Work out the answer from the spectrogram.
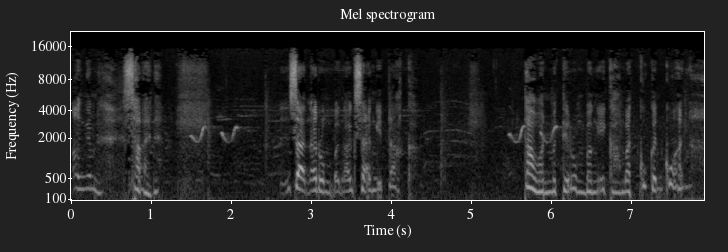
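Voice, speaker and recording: A woman's voice: a little high, slow pace, long pauses, slight background noise. A woman playing an emotive, jilted young woman in an Ilocano audio drama. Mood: heartbroken, brooding. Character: tearful jilted young woman, kind to a child.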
